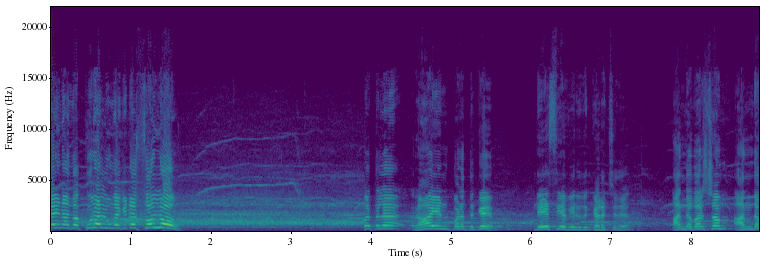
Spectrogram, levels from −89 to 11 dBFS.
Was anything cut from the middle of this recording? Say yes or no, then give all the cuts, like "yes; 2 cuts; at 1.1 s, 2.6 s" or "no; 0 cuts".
yes; 2 cuts; at 3.9 s, 6.0 s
